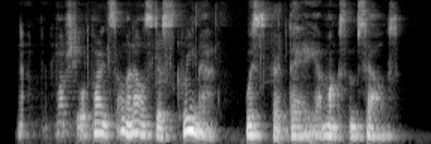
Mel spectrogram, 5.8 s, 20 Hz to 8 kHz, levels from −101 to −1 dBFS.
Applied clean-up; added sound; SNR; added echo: neural mask model DeepFilterNet 3.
